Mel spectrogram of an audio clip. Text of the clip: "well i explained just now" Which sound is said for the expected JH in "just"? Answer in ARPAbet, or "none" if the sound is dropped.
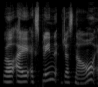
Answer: JH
